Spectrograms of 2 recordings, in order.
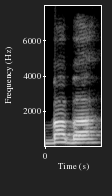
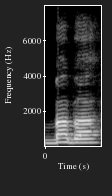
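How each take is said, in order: Both takes have the same delivery.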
